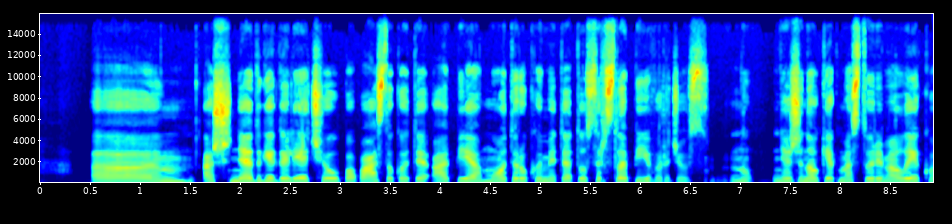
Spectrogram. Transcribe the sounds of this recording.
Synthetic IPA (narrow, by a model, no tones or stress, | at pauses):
ɐ | ɐʃnʲæːd̪ʲɡʲɪɡɐlʲeːt͡ʃʲɛʊpɐpɑːsɐkoːt̪ʲɪʔɑːpʲiɛmoːt̪ʲɛɾuːkoːmʲɪt̪ʲɛt̪ʊsɪrslˠɐpʲiːʋɐɾʲd͡ʒʲʊsnʊ | nʲɛʒʲɪnɐʊkʲiɛkmʲɛst̪ʊɾʲɪmʲɛlˠɐɪkoː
